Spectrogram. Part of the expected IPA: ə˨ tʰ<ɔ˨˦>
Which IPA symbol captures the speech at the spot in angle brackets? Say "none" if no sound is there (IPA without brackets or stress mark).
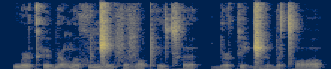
ɔ˨˦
